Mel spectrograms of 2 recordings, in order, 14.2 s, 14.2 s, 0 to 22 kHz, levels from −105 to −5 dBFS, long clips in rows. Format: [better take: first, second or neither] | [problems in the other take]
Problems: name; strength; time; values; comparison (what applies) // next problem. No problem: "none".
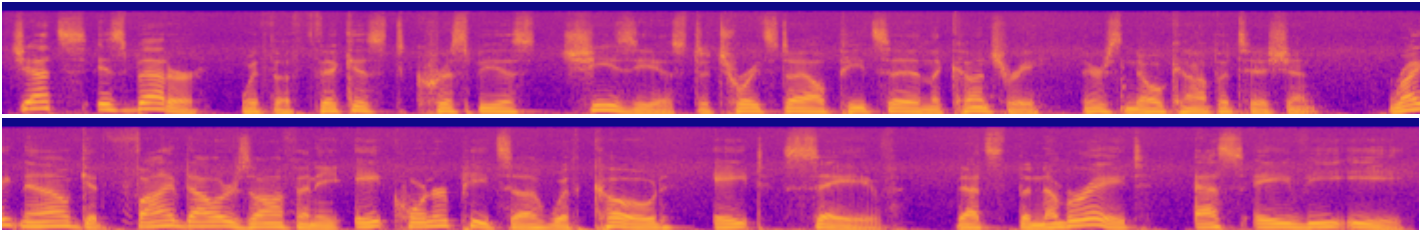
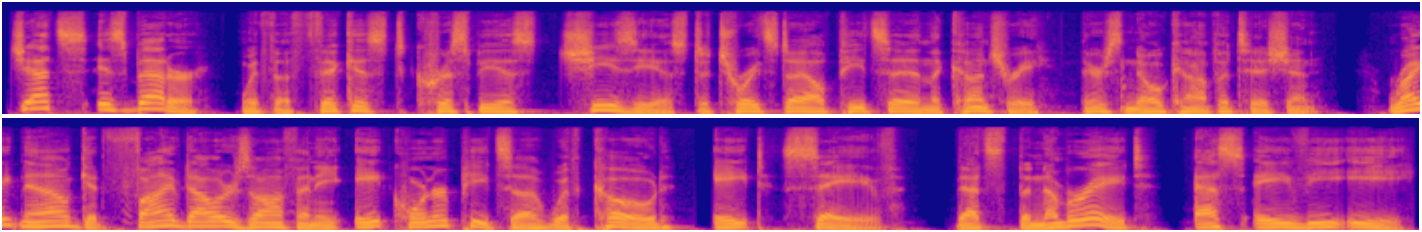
second | hiss; noticeable; throughout; 15 dB below the speech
